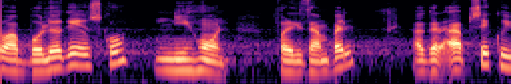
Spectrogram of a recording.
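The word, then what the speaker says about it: 日本: तो जैपनीज़ में जापान को अगर आप प्रोनाउंस करोगे तो आप बोलोगे उसको निहोन।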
